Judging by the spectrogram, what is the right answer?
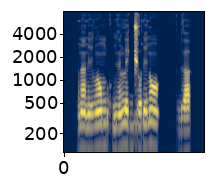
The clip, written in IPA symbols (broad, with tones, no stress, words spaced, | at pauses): ɾã˨ɾi˨ lɔ̃˧bo˨ɡɛ̃˨˦le˧ d͡ʒo˧ɾi˦ɾɔ̃˦˨ | ɡa˨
